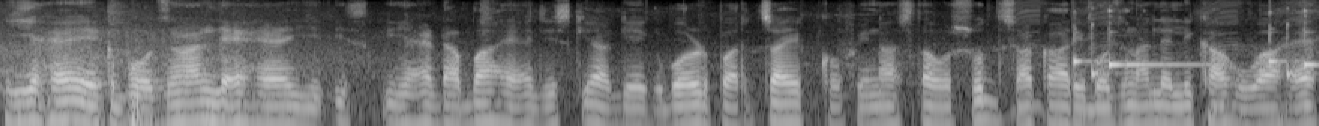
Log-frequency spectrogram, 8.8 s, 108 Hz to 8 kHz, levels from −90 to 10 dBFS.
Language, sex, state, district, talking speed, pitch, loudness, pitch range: Hindi, male, Rajasthan, Bikaner, 155 wpm, 110 Hz, -19 LUFS, 110-120 Hz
